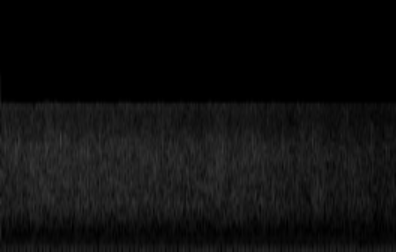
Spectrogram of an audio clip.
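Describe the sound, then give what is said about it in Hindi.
An audience claps to welcome a speaker at a gathering, a dense, even patter of many hands that stays fairly soft and tapers slightly at the end. “तो हम सभी करतल ध्वनि से दीदी का स्वागत करेंगे।”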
